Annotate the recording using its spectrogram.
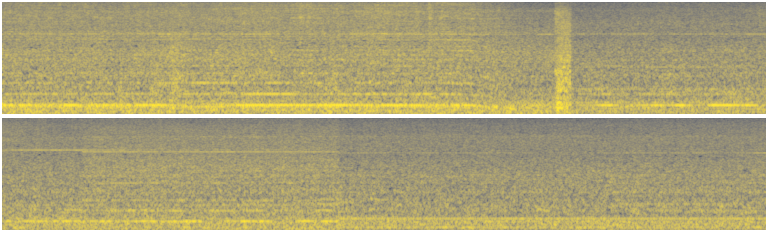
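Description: Steady hum of factory machinery with a steady-pitched whine that shifts pitch partway through, and one sharp click about five and a half seconds in.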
